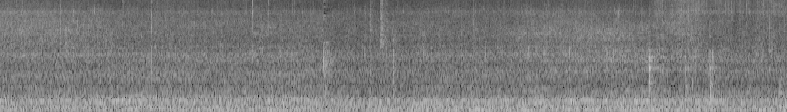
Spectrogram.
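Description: Tomatoes and a wet spice paste sizzling steadily in hot oil in a stainless steel kadai, stirred with a wooden spatula, with a few sharp clicks in the second half.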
